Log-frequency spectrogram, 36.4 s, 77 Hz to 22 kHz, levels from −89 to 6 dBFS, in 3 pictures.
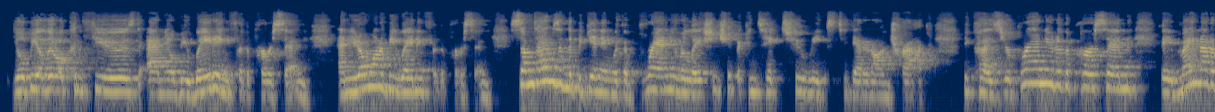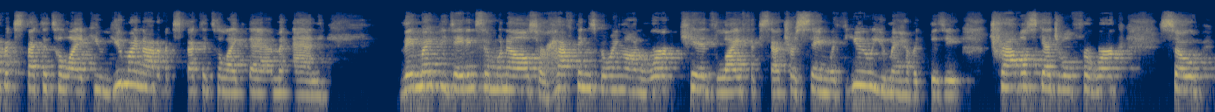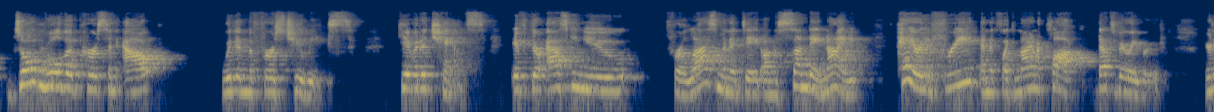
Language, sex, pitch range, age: English, female, 200-260 Hz, 30-49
